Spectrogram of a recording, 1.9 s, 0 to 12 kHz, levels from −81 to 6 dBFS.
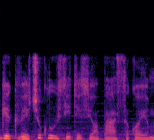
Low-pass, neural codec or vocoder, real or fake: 7.2 kHz; none; real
